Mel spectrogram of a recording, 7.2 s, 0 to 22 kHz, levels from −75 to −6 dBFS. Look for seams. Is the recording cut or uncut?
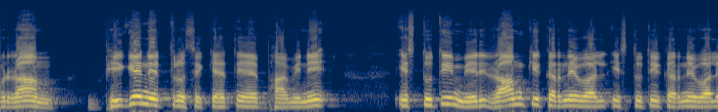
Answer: uncut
